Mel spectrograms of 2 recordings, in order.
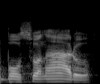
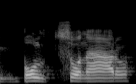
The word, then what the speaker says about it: Bolsonaro: Isso se deve, sobretudo, porque na língua vêneta eles não pronunciam esse Bolsonaro como seria no italiano standard, o italiano padrão. Eles tendem a fazer esse S mais suave mesmo do Bolsonaro, né?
